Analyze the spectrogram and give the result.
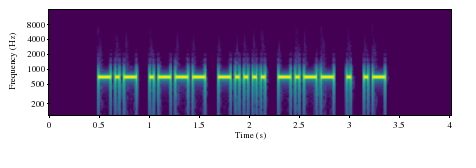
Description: Morse code, heard as a keyed tone, about 27 wpm, 700 Hz. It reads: KJ6YEA
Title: USA Call Signs - 6 Characters - Repeated 2x - 28wpm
